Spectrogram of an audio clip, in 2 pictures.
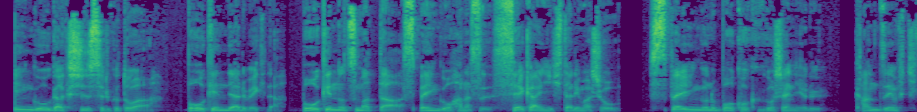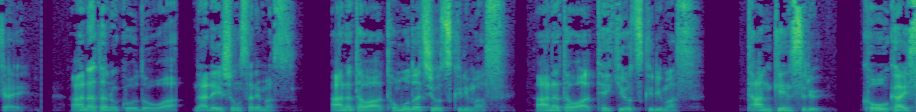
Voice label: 日语 男, 外语 小语种

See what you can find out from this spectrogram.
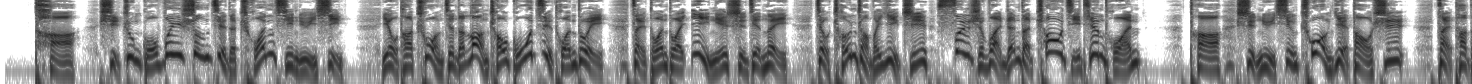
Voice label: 广告 电购 激情微商, 男

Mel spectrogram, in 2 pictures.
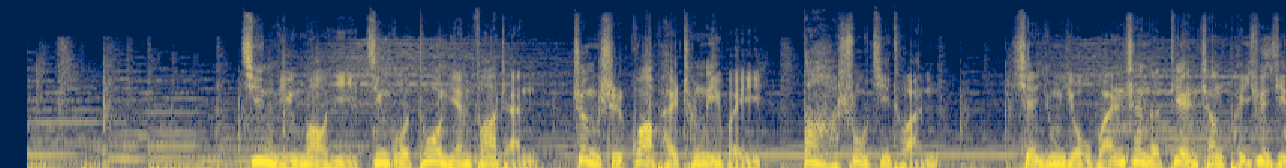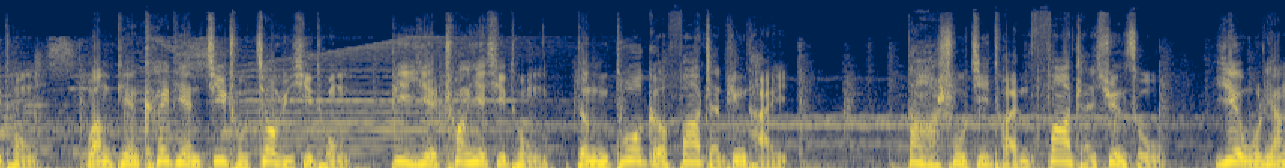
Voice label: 男国 广告 自然; 招聘; 大树集团诚聘

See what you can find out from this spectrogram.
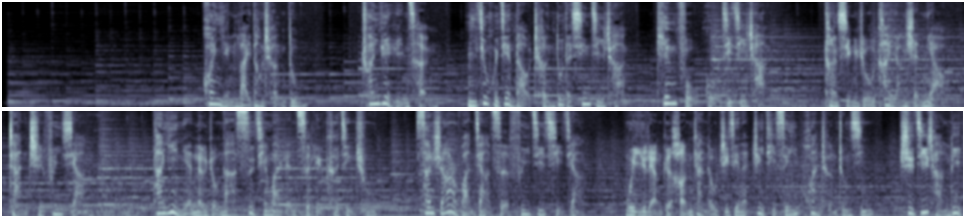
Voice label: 宣传片 企业 机场 时尚, 男国

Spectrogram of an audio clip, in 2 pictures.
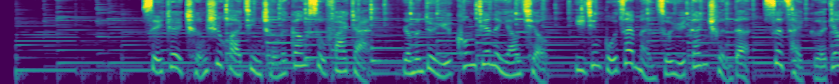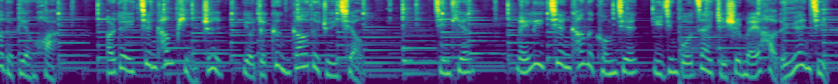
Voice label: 产品展示配音; 产品演示

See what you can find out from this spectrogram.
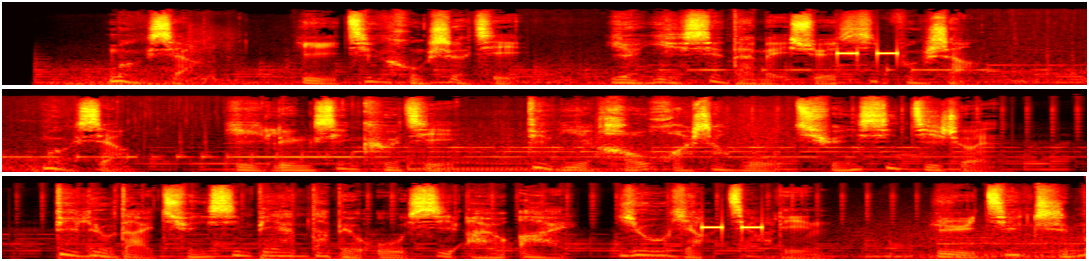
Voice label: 广告 汽车 大气; 宝马5系

